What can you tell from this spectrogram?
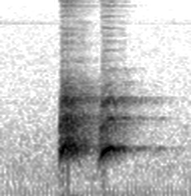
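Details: Miniature Dachshund at play in winter snow, one of two small doxies, lets out two quick high-pitched barks in rapid succession, the second trailing off, against a quiet background.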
